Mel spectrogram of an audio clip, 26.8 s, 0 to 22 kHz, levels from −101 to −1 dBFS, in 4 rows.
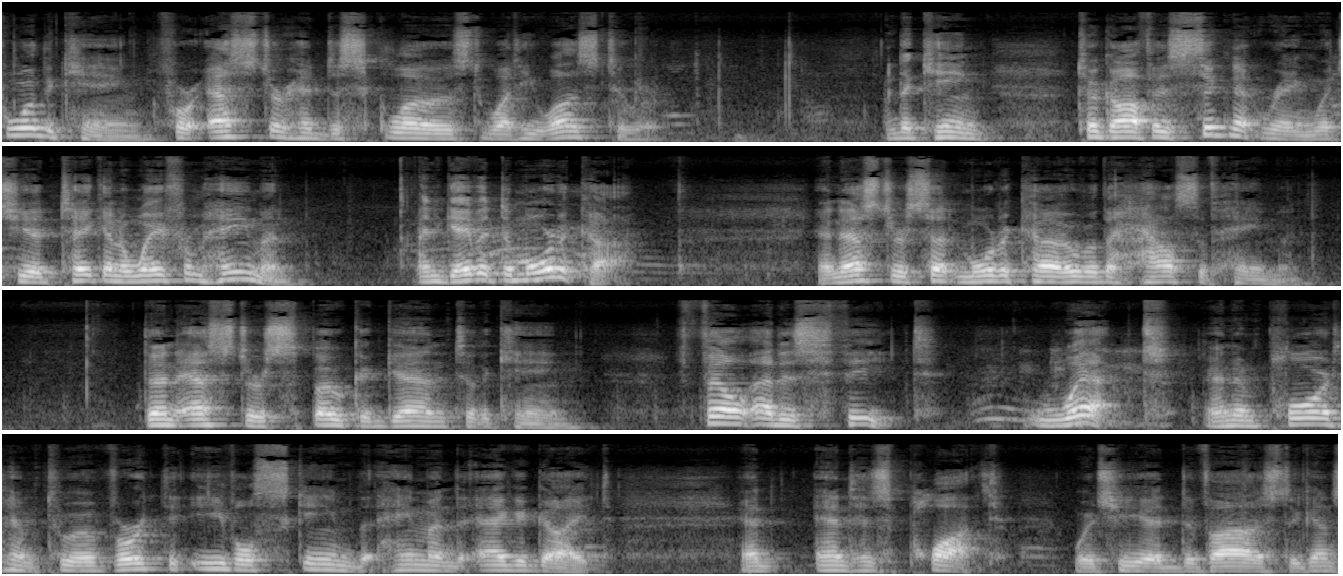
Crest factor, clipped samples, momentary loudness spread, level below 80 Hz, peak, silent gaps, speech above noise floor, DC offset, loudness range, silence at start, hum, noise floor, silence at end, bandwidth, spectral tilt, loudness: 22 dB; under 0.1%; 16 LU; -64 dBFS; 0 dBFS; none; 33 dB; under 0.1%; 6 LU; 0 s; none; -55 dBFS; 0 s; 16 kHz; -5.5 dB/octave; -22 LUFS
